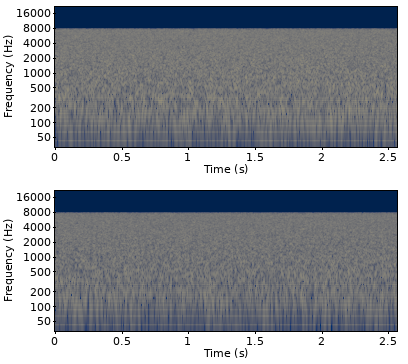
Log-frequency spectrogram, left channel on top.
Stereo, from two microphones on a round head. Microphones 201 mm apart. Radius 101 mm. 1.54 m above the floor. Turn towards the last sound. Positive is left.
No sound to turn to.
